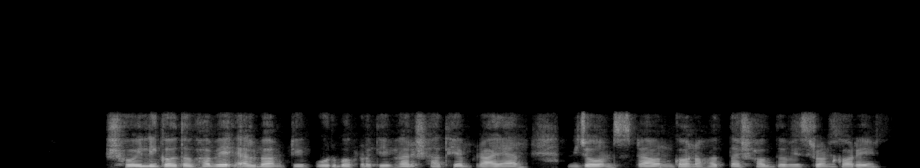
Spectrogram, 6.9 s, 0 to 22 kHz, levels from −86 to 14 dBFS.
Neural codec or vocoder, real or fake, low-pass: vocoder, 22.05 kHz, 80 mel bands, WaveNeXt; fake; 7.2 kHz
